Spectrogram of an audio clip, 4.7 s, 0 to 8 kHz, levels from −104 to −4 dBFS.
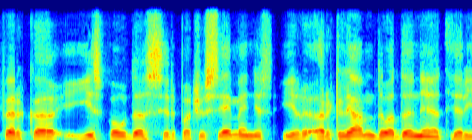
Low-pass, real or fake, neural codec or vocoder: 7.2 kHz; fake; codec, 16 kHz, 0.8 kbps, ZipCodec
